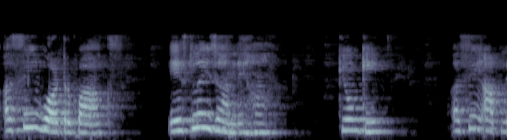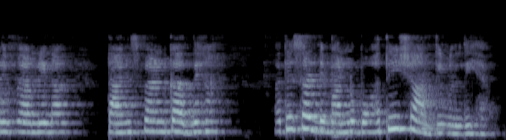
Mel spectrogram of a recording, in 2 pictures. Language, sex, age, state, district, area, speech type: Punjabi, female, 18-30, Punjab, Tarn Taran, rural, spontaneous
